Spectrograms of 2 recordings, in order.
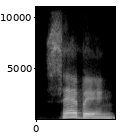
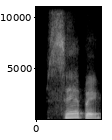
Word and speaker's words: seven: en el idioma inglés, tienes que poner tu diente sobre el labio. V. V. ¿Te acuerdas viste el video de del alfabeto? V. Yes. Yes. Listo. Entonces sería, no es seven. Mira, seven.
